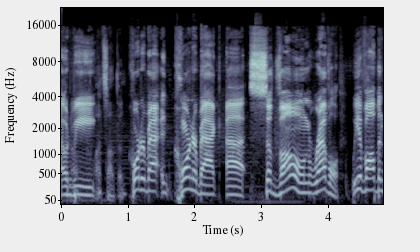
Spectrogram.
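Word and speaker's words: Shavon: uh on Friday night it's actually Savone. So it is not Siobhan, it is Savone. How does he spell it? S H A V O N which looks like Siobhan. Siobhan, but it's Savone.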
